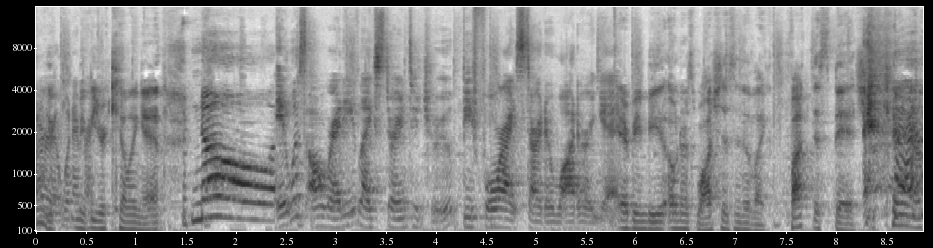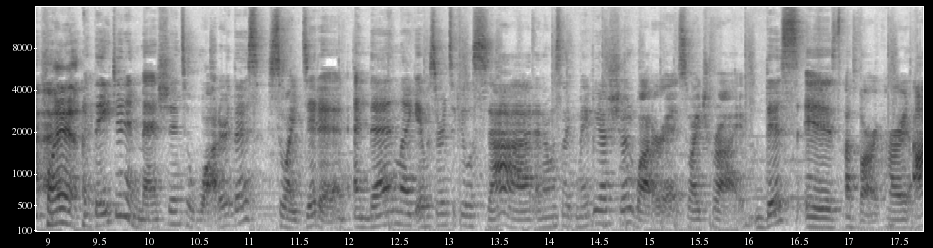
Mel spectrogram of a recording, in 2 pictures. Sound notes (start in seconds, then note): 8.2 laughs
